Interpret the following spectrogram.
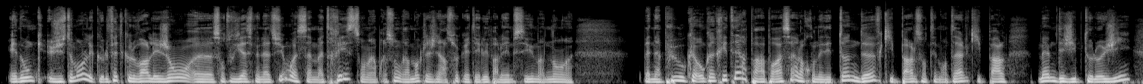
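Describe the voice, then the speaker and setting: Fast, husky-voiced opinionated man. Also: mid-range voice, animated, mellow, no echo, clean studio sound. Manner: opinionated, heated. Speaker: podcast co-host. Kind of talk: casual critical chat.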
